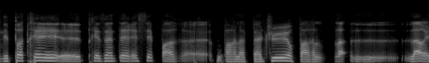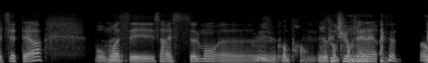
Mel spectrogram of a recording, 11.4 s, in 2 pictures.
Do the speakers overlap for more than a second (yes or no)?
yes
